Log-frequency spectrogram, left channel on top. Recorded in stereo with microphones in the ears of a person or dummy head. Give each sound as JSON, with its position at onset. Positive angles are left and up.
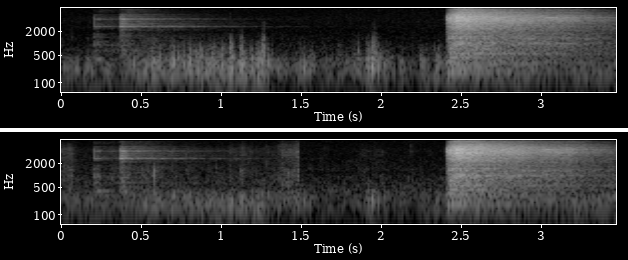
{"t": 0.2, "sound": "a clink", "side_deg": -5, "distance_m": 0.5}
{"t": 2.4, "sound": "breaking glass", "side_deg": -5, "distance_m": 0.6}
